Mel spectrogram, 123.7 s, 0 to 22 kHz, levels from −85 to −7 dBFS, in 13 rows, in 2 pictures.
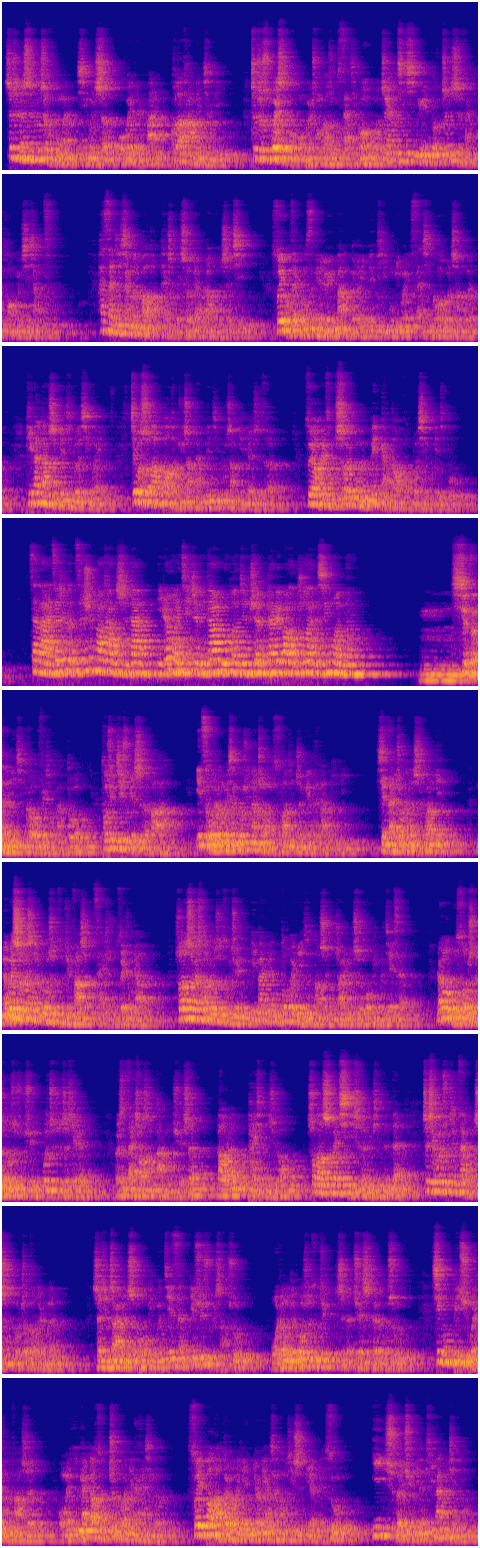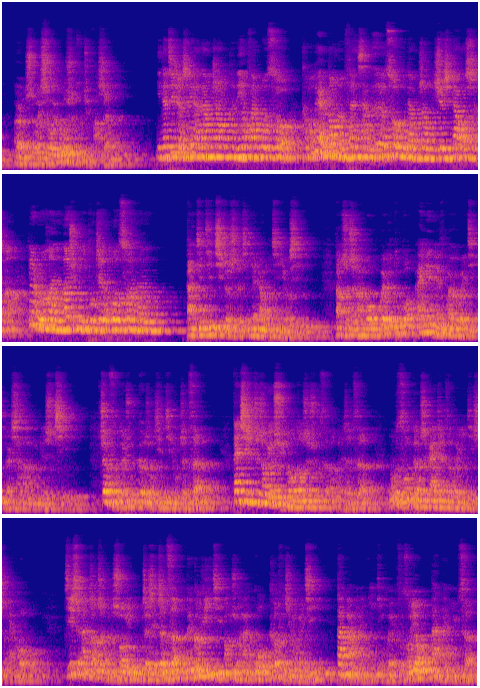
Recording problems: room echo; strong; dies away in 1.4 s
off-mic speech; far

